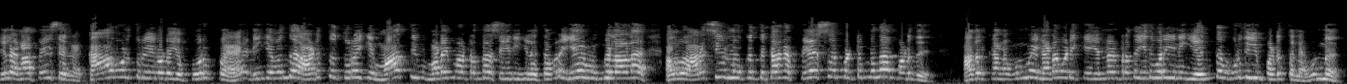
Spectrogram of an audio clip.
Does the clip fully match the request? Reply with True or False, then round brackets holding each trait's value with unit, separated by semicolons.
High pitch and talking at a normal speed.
False (290 Hz; 140 wpm)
